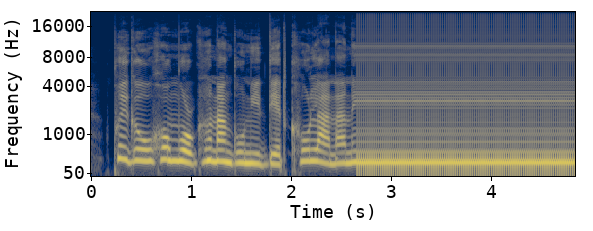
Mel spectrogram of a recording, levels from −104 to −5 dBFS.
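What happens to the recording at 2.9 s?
At 2.9 s you're inside a system hang loop that starts at 2.66 s, right after "होनांगौनि डेटखौ", and runs to the end. The system froze while the hardware kept replaying one 21.33 ms chunk, which fits a 1024-sample buffer, giving a steady 46.9 Hz buzz.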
